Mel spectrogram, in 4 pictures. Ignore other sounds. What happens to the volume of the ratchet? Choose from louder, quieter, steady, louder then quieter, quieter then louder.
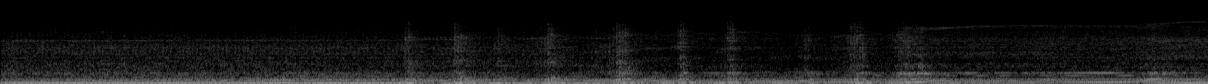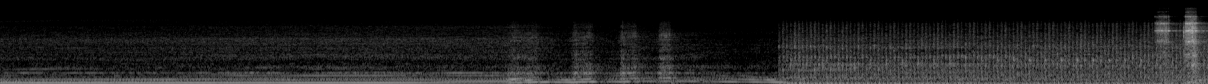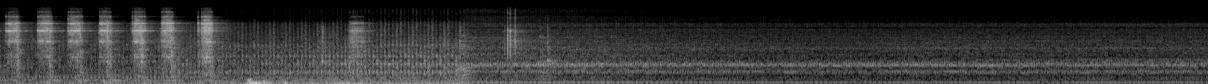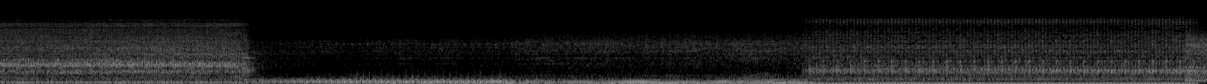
quieter.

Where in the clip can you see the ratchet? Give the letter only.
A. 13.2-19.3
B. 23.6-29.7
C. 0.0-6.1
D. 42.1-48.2
B.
